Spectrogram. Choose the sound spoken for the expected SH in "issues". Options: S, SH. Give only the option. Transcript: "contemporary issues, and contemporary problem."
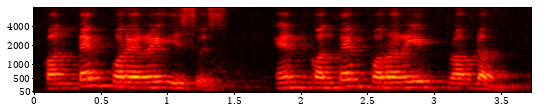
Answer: S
